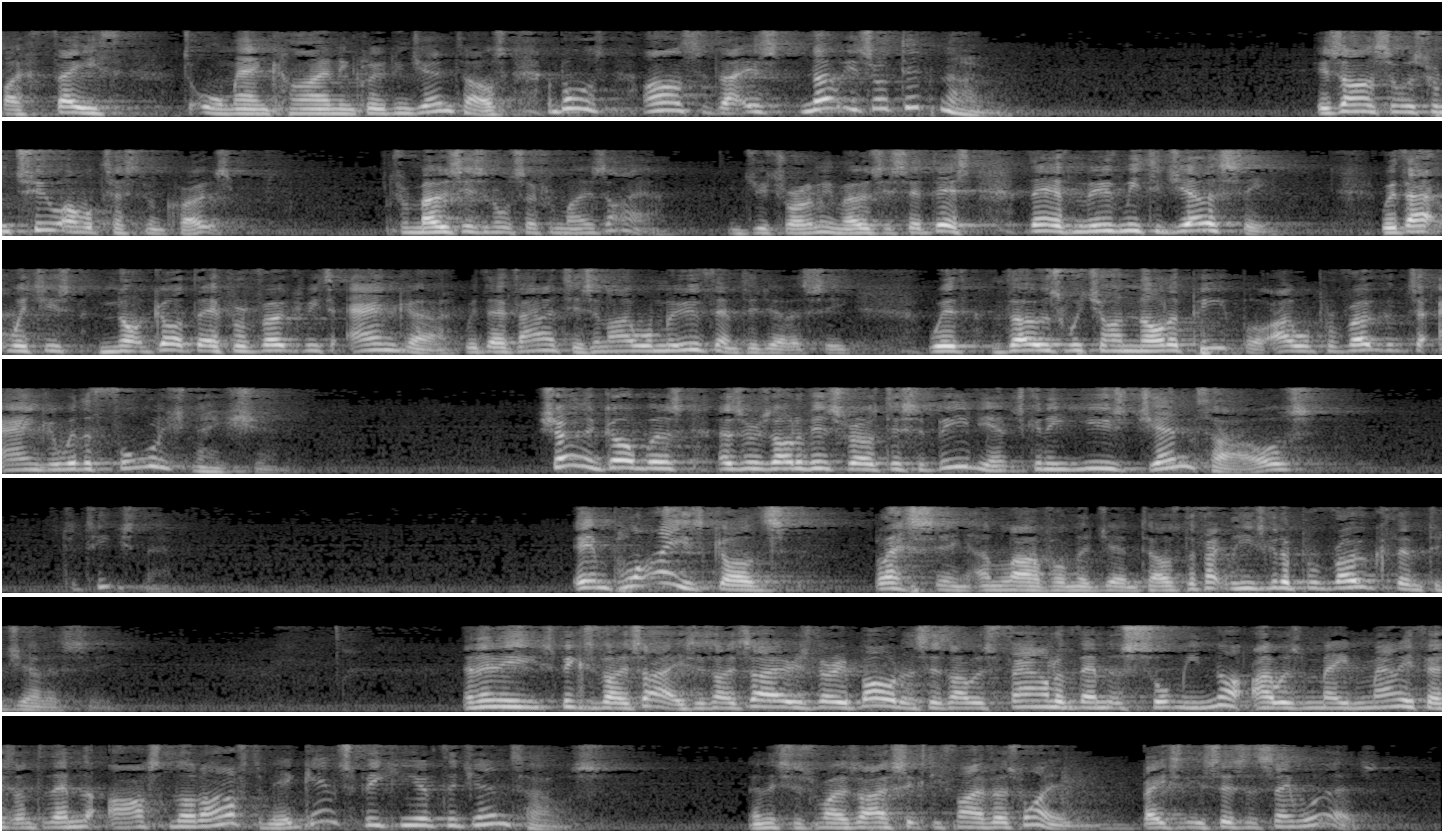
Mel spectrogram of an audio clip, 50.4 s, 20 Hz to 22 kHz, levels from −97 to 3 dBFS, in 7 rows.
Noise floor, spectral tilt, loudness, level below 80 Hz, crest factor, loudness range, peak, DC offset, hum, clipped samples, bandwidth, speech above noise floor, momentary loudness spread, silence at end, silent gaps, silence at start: -62 dBFS; -5 dB/octave; -24 LUFS; -68 dBFS; 20 dB; 6 LU; -6 dBFS; under 0.1%; 50 Hz at -55 dBFS; under 0.1%; 8 kHz; 38 dB; 13 LU; 0.35 s; none; 0 s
